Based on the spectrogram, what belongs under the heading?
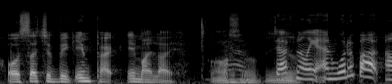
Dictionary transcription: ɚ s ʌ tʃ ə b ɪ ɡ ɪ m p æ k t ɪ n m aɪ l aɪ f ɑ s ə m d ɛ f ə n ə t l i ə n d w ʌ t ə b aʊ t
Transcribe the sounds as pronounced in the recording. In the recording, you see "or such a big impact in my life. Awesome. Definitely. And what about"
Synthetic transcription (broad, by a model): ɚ s ʌ tʃ ə b ɪ ɡ ɪ m p æ k t ɪ n m aɪ l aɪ ɑ ə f d ɛ f ə n ə t l i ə n w ʌ t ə b aʊ t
